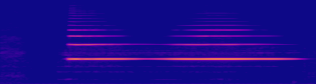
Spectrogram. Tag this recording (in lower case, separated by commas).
musical instrument, woodwind instrument, music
